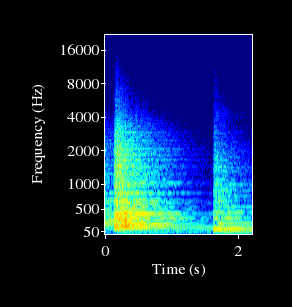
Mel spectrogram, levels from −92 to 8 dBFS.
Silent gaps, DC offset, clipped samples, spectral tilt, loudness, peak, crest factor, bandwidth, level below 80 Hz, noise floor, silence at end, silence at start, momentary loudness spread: none; under 0.1%; under 0.1%; -9 dB/octave; -27 LUFS; -10 dBFS; 18 dB; 7 kHz; -52 dBFS; -47 dBFS; 0 s; 0 s; 20 LU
